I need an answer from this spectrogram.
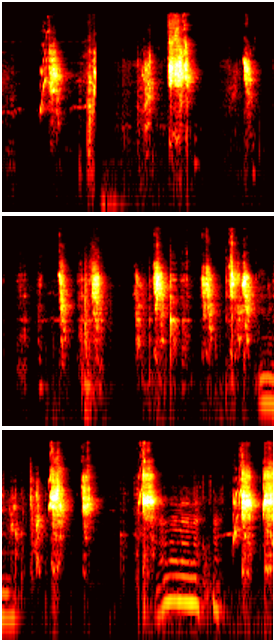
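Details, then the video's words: Shrill cries from a baby monkey named Poo while it drinks milk, repeated high squeals at uneven intervals, rising into louder bursts toward the end, with a brief human murmur in the middle. "baby monkey Poo, Poo crying drinking milk"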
